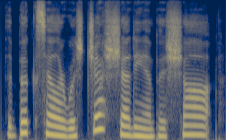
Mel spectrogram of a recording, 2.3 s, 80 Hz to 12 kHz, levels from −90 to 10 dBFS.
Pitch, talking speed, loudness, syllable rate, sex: 215 Hz, 210 wpm, -15 LUFS, 4.9 syllables/s, female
